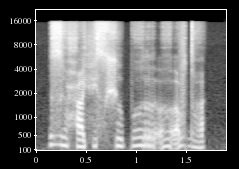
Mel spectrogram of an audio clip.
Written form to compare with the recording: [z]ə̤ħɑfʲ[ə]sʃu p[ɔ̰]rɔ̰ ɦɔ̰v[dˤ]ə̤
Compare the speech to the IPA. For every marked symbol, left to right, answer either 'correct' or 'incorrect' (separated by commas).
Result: correct, correct, incorrect, correct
